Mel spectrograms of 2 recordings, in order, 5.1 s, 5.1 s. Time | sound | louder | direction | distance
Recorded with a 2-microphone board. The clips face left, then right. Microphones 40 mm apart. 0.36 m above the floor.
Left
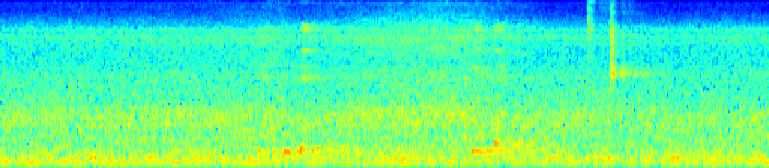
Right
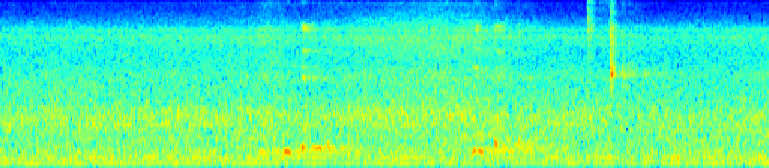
1.7 | a giggle | right 1 dB | 15° left (ahead or behind) | 5 m
3.9 | dripping | right 4 dB | centre (ahead or behind) | 2.5 m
